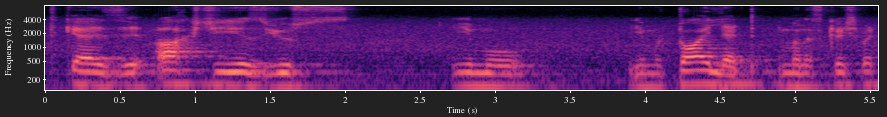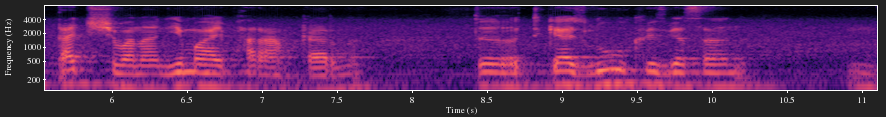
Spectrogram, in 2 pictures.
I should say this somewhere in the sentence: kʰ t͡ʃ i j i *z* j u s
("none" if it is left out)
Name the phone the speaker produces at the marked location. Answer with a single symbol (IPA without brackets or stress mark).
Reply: z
